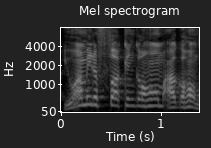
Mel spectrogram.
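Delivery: high, loud angry outburst; shouting at his friend, high; retold yell. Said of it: "I used to say that".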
